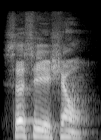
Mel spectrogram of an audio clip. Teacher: ష పలికినప్పుడు నాలుక కొనను మడత పెట్టినట్టుగా చేసి ఉచ్చరించాలి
